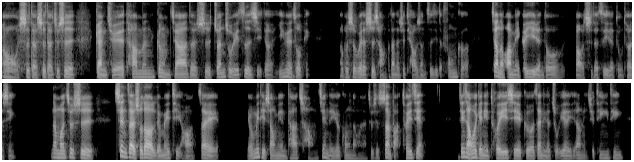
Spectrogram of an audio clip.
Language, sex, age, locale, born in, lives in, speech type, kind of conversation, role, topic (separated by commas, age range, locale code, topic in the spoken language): Chinese, male, 25-29, zh-CN, China, United States, conversation, podcast, host, 流媒体改变了你的听歌习惯吗？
